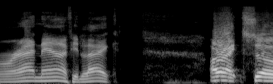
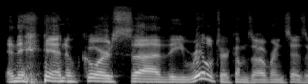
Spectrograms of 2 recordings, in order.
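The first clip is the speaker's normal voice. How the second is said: ordinary talk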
